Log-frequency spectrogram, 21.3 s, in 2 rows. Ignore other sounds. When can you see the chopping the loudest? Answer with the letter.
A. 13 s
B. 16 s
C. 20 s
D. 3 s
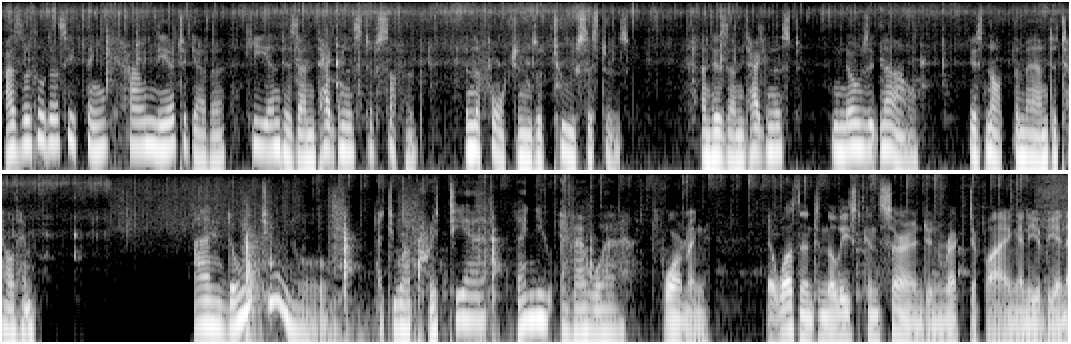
A.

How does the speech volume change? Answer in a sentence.
The loudness of the speech stays about the same.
